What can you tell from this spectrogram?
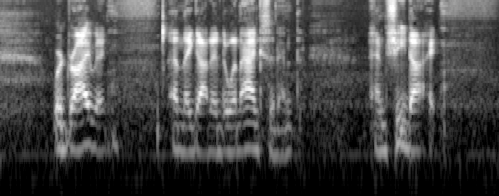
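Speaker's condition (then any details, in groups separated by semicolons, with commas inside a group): Cerebral palsy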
